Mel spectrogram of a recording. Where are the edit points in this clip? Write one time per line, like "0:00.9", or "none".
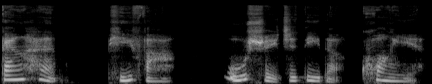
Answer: none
